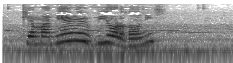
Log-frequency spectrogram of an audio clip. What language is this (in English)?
Esperanto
